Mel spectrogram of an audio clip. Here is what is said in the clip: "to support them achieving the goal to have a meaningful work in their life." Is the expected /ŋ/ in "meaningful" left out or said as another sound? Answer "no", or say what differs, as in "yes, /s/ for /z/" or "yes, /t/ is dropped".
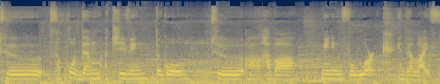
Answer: no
